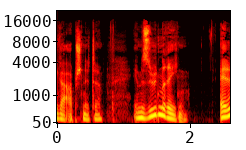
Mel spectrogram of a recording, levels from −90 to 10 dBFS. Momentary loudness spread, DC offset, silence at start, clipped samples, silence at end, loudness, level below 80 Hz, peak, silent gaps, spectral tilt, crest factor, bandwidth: 18 LU; under 0.1%; 0 s; under 0.1%; 0 s; -22 LUFS; -54 dBFS; -4 dBFS; none; -4.5 dB/octave; 18 dB; 16.5 kHz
